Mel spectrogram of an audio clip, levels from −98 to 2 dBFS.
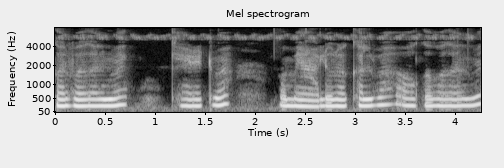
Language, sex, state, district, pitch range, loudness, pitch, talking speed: Bhojpuri, female, Uttar Pradesh, Ghazipur, 230-250 Hz, -13 LUFS, 235 Hz, 195 wpm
